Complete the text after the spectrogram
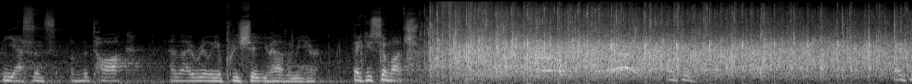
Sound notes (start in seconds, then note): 4.1 applause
